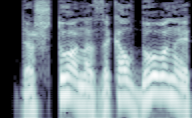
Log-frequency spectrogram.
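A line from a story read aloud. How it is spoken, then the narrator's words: Shouted. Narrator (Russian): крикнул Пехлеванный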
